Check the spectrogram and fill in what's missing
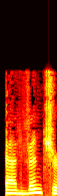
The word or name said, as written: adventureful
